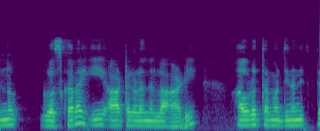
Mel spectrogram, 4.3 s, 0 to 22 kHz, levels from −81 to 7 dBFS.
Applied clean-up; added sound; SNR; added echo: neural mask model DeepFilterNet 3.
